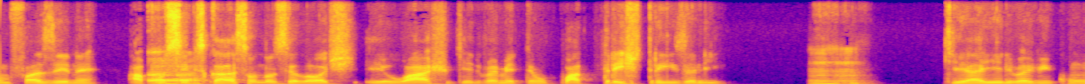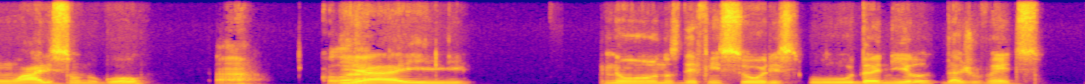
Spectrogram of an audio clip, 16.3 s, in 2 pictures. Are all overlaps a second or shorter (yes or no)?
yes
